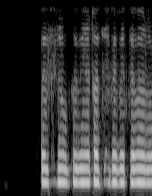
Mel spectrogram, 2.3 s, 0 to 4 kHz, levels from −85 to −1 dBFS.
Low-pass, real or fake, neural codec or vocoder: 3.6 kHz; fake; codec, 16 kHz, 4.8 kbps, FACodec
